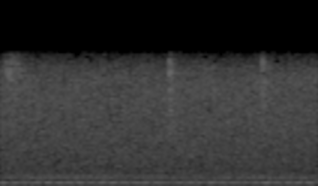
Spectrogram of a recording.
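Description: Near silence: faint room tone with a thin, steady hum.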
